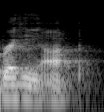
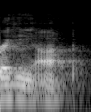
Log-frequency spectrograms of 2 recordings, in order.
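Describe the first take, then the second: First: The stress falls on the word up. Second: The same.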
